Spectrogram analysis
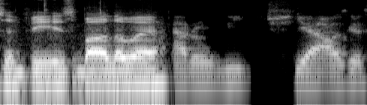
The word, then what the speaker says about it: Katowice: And that's why I say Katowice. Why you say Katowice? Like the C is like a T in Polish. So Krakow. The W's are V's, by the way. Katowice.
